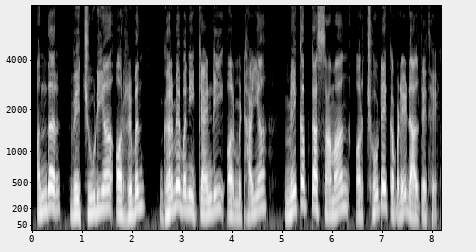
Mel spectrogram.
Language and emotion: Hindi, neutral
